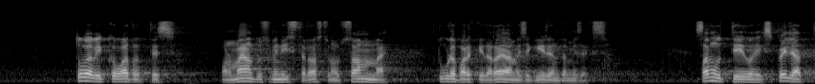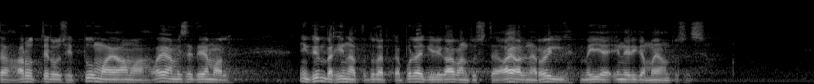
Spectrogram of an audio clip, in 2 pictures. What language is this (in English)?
Estonian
